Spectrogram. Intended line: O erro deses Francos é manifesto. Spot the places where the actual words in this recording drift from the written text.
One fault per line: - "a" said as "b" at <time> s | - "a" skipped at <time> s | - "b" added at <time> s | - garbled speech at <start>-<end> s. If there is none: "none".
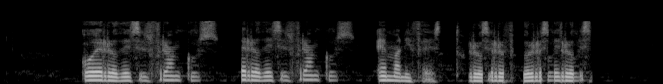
- "erro deses Francos" added at 2.4 s
- garbled speech at 4.7-5.9 s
